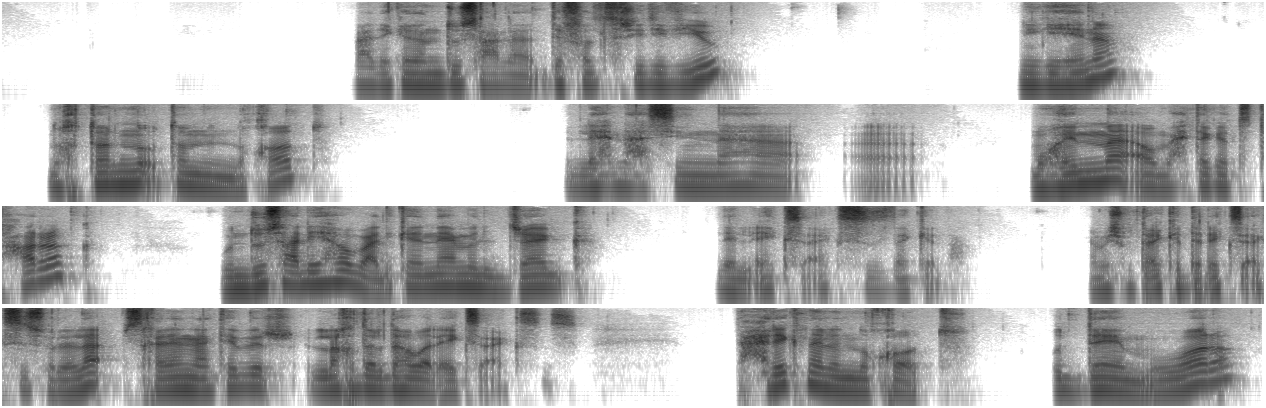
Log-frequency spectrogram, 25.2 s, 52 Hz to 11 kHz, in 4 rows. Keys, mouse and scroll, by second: 2.6 click, 5.3 shift+right click, 5.7-7.0 scroll, 7.6 click, 11.7 shift+middle click, 12.9 shift+middle click, 14.0 shift+middle click, 17.1 click, 18.2 shift+middle click, 20.1 shift+middle click, 23.1 shift+middle click, 24.2 click.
